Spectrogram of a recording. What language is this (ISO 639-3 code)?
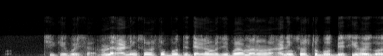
asm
